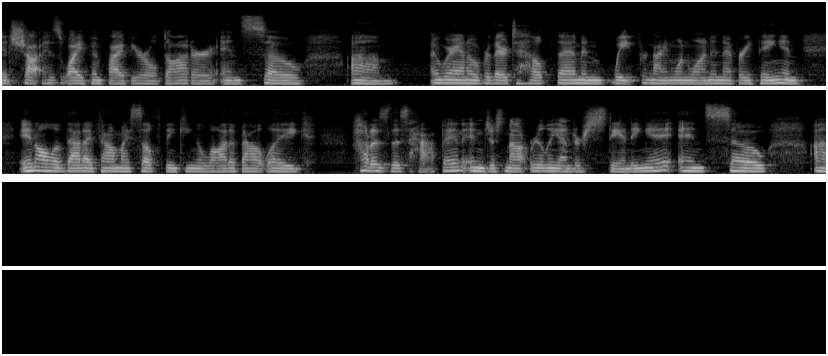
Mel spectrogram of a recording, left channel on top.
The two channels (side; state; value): right; silent; digital silence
